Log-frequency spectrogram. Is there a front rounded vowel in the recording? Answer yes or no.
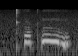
yes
